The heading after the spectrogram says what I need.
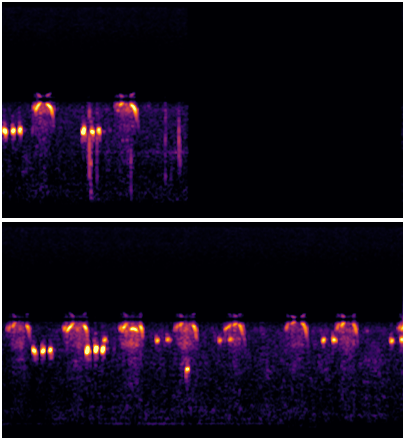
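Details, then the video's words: Female common quail calling, a hunting call (madi ki kirak) used with nets to draw in males: rapid doubled chips alternating with soft breathy notes, repeated steadily, with a silent gap early on and a faint steady hum. "amazing female quail sound | مادی بٹیر کی زبردست آواز شکار کے لئے"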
